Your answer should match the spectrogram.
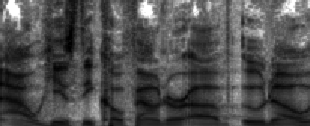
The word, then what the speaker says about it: Unoo: All right, so the name of the company is UNO, but it's spelled U N O O, and I understand you've got one model, but a couple of different colors.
